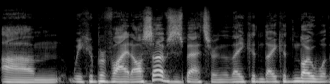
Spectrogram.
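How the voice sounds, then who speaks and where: A medium-pitched man with a British accent, very fast delivery and fairly even intonation, on a very clean recording with a silent background. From Britain. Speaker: game art director. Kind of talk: interview. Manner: halting, many fillers and repeats.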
